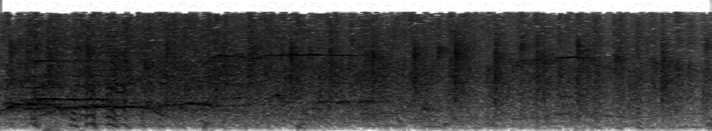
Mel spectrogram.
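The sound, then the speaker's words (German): Sustained applause from a sizable audience at an evening show, clapping again on request, dense and continuous, starting strong and tapering slightly over several seconds, with some faint voices mixed in. “Das war doch schon ein super Applaus, das haut doch schon super hin. Oder, das ist doch, klatschen Sie nochmal.”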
